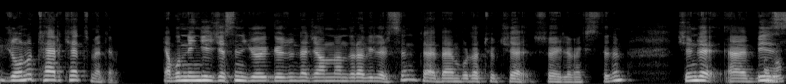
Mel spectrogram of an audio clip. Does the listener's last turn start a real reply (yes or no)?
no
